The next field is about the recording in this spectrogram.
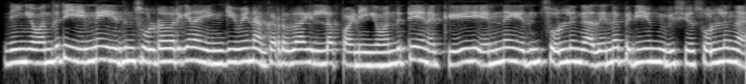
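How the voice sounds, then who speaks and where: A woman's voice: high voice, level tone, a little fast, hardly any pauses, lightly acted. A woman voicing a young boy who presses his father with hurt, insistent questions, in a cartoon. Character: young boy Somu, hurt and stubborn son. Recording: dull lo-fi sound.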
